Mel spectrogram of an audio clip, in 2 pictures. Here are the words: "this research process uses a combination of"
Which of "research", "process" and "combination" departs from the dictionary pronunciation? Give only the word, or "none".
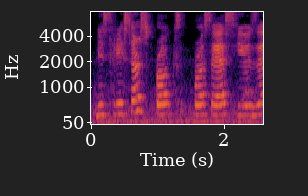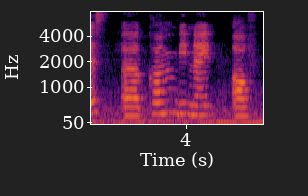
combination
